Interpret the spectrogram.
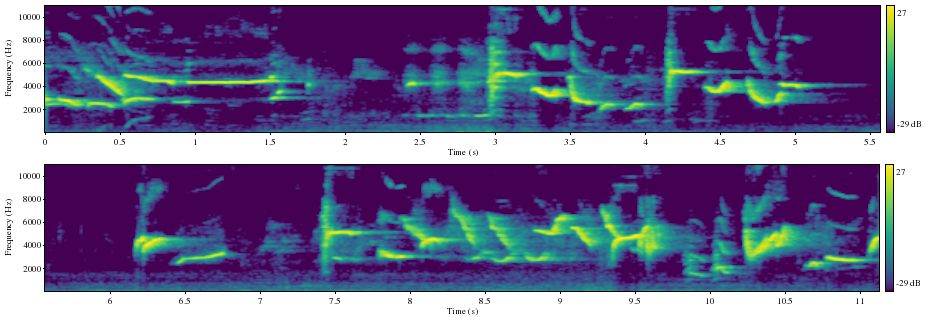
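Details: Oriental magpie-robin (kacer) in an intense, nonstop 'gacor' training song packed with varied phrases, meant to prompt other kacer to sing; loud, rapid bursts of sweet whistles, slurred notes and harsh chatters, with a brief pause near the middle.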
